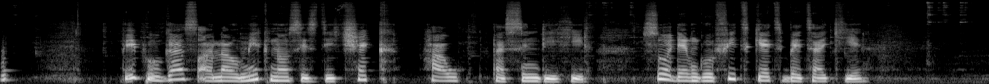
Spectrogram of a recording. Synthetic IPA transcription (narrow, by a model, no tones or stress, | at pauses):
pipʰəlɡasa̰lawmeknosisdet͡ʃɛk | haw | pɛsɔ̃ndehil | sodɛ̃mɡofitɡ̥ɛtbɛtʰakʰin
